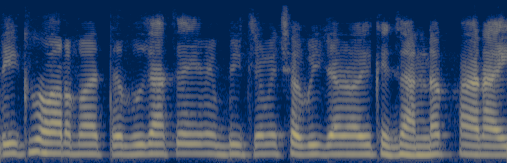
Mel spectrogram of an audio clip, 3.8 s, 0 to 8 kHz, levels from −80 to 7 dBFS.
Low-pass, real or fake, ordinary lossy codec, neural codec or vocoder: 7.2 kHz; fake; none; codec, 16 kHz, 1 kbps, X-Codec, HuBERT features, trained on general audio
